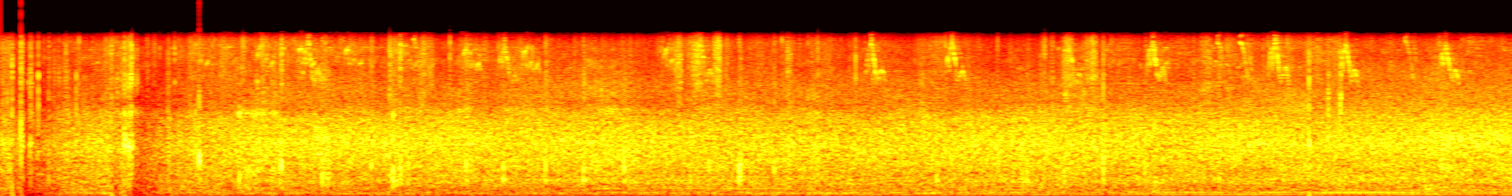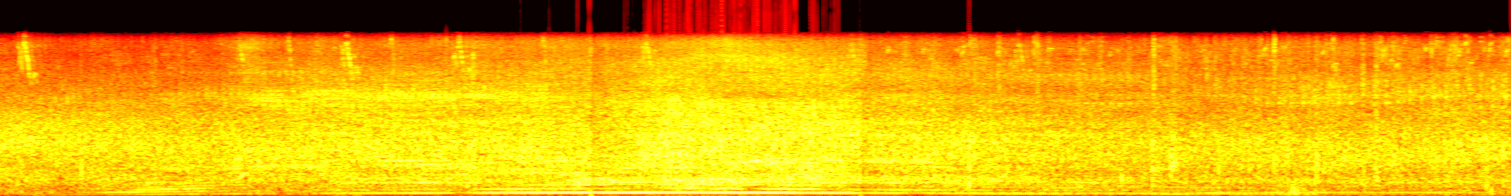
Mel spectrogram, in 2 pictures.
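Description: Steady outdoor road-traffic noise, with a motor vehicle passing: its low engine rumble builds up past the middle, is loudest about two-thirds of the way through, then fades. Light clicks and taps run through the first half.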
